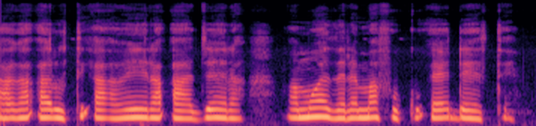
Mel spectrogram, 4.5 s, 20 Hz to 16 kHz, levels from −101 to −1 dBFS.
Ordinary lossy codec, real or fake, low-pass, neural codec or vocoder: AAC, 96 kbps; real; 14.4 kHz; none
